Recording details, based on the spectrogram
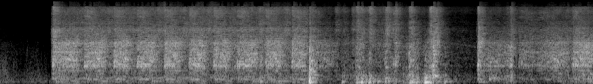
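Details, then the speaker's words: Conquest with a new coolant temp sensor and plug wires: cranking catches into a ragged run with sharp pops and a stumble, backfiring through the intake; cam timing left at stock is suspected. "Stop. What does happen? It's backfiring through the intake."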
